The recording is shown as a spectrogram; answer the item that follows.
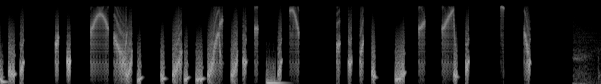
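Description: Synthesized noise lead with a resonant filter and drive, playing a stuttering run of short gated bursts of uneven length and spacing, its note lengths set at random by probability gates, some bursts with a filter sweep. A single low thump sounds a little before the middle.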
